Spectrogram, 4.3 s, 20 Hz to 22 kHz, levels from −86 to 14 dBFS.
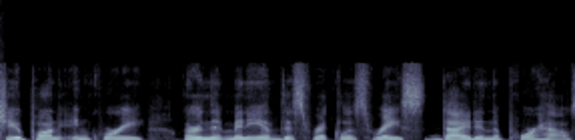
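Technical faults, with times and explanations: No technical faults are audible in this speech, which carries the light, full-band character of Opus voice compression working as intended.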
